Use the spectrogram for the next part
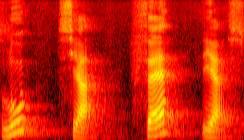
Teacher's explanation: O acento está na penúltima sílaba. Então, nós temos o acento no lu e o acento no fé, na penúltima.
